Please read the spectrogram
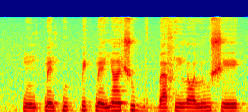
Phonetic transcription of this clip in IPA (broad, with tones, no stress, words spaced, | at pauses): k͡pũ˨k͡pɛ̃˧k͡pu˧ k͡pe˦k͡pɛ̃˧ jã˦ ʃu˦˨ bo˧ɡ͡ba˧fĩ˧lɔ˧ lu˦ʃe˦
